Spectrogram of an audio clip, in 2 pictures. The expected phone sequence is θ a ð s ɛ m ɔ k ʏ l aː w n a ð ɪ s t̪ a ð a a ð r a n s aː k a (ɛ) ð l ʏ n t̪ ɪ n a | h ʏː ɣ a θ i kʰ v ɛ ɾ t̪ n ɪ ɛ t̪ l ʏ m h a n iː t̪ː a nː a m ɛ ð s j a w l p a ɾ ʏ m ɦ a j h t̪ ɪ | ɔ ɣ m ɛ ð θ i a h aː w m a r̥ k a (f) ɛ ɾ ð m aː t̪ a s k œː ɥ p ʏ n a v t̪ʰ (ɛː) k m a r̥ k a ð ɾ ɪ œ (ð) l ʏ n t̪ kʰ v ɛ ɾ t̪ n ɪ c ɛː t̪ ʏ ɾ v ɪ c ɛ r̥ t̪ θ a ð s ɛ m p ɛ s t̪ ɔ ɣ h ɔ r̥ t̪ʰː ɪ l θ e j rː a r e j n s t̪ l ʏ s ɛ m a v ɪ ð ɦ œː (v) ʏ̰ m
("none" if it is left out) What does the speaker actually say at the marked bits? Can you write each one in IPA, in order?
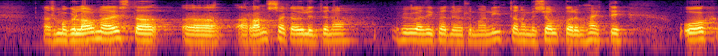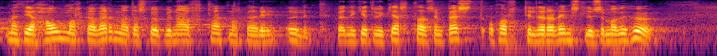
œ, v, aː, ð, ɣ

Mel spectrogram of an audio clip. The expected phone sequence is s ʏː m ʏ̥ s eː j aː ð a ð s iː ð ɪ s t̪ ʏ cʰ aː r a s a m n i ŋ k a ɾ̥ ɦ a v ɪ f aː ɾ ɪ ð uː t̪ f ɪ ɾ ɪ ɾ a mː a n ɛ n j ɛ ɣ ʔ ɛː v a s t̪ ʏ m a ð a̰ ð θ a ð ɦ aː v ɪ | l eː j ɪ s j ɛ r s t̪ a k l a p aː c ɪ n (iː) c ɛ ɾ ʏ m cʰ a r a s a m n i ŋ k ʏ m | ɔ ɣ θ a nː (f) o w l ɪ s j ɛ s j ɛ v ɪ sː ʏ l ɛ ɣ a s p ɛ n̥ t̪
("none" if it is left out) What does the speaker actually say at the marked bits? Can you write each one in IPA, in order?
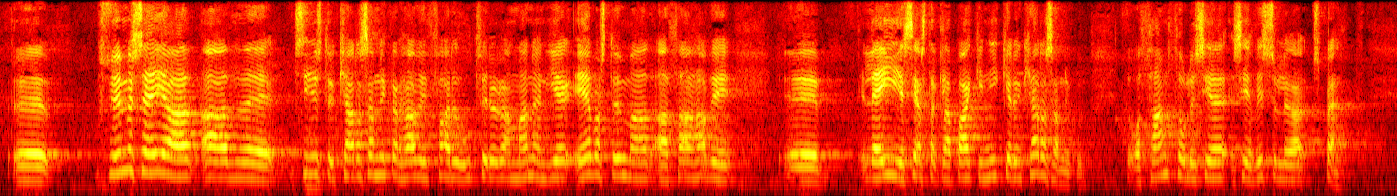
iː, θ

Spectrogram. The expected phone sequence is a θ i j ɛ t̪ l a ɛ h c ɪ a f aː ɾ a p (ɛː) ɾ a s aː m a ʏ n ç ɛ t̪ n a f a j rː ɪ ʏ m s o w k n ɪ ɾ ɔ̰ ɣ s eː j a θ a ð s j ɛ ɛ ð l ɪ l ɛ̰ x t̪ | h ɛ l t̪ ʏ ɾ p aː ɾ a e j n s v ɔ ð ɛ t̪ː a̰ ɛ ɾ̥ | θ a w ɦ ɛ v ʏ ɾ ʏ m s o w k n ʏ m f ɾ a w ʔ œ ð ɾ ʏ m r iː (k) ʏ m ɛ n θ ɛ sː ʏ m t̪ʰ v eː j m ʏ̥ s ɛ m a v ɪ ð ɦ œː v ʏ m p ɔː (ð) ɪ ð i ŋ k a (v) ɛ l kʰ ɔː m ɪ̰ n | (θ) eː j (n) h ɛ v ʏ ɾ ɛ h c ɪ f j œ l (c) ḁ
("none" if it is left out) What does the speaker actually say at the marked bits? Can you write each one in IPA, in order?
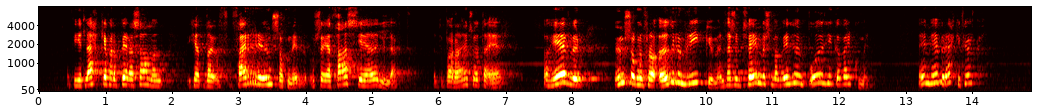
ɛː, c, ð, v, θ, m, k

